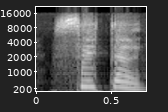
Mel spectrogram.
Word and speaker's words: c'est un: خلوا بالكم انا نطقت التي مع اني في الطبيعي بقول سي مش بقولها ست، بس قلت ستان. ليه ستان؟ عشان التي دخلت ما بين 2 فويال، فعشان كده انا نطقتها. فلازم تبقوا عارفين انا امتى بنطقها وامتى لا. لو جه وراها فويال هنطقها، لو ما جاش مش هنطقها.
